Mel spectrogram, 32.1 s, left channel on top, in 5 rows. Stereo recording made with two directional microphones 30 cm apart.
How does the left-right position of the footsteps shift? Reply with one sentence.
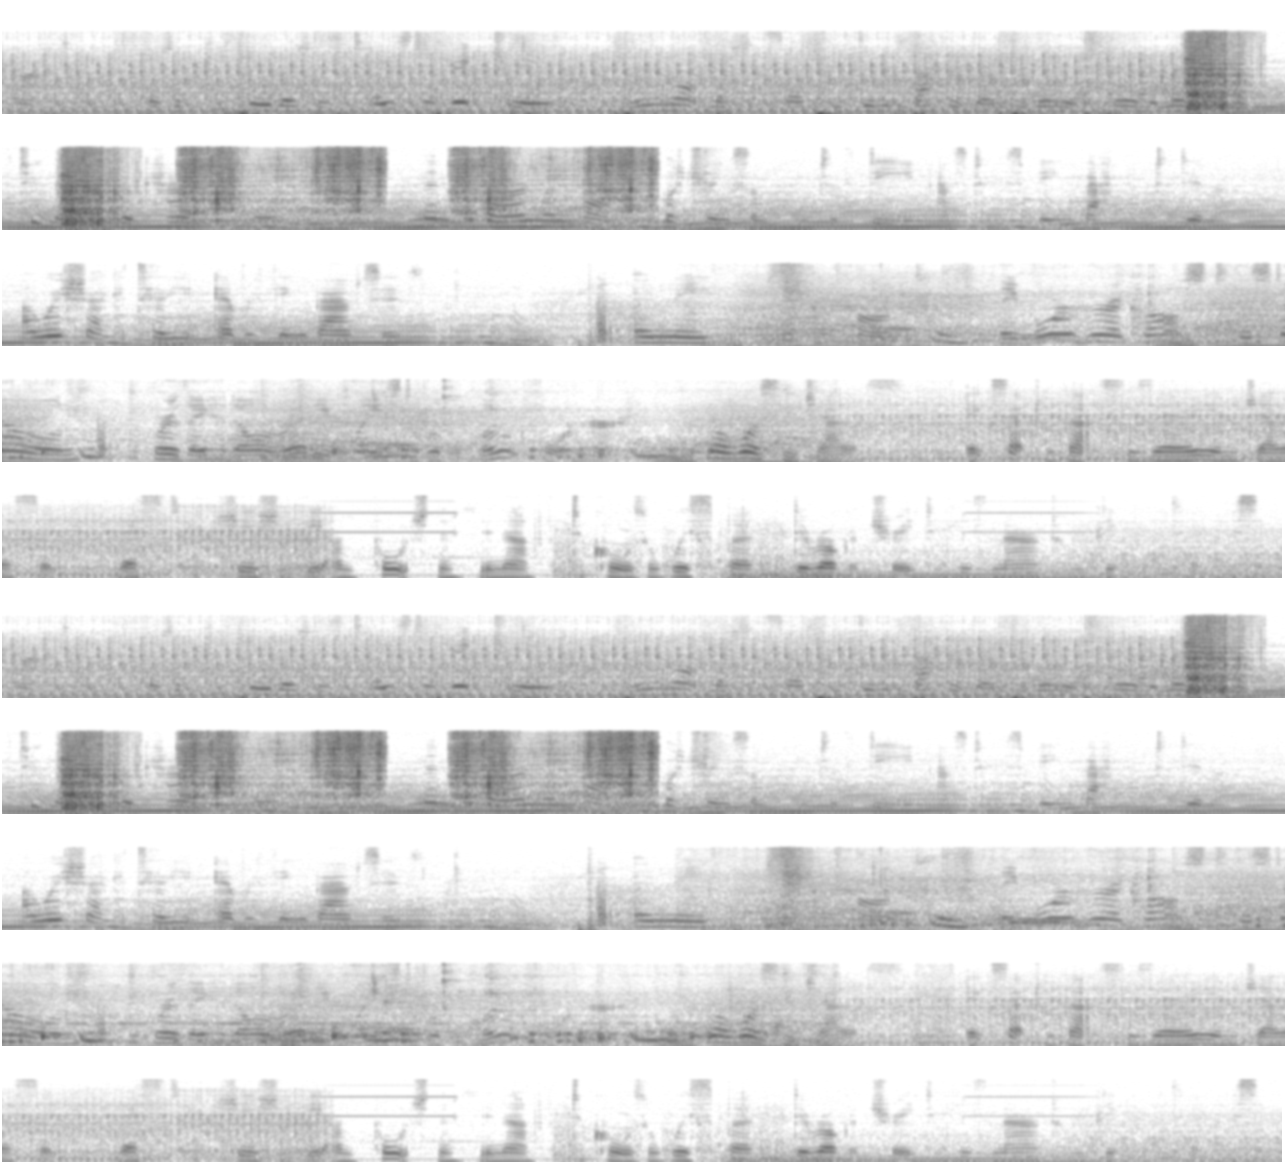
In this clip you hear the footsteps move to the right.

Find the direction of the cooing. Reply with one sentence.
You can hear the cooing on the right.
